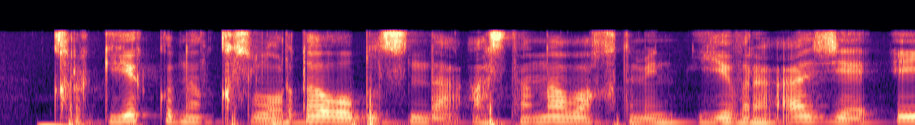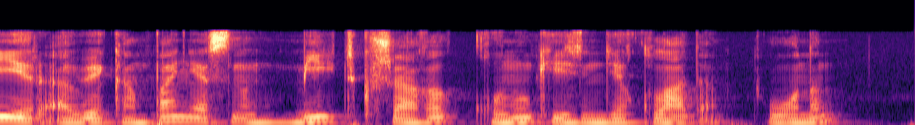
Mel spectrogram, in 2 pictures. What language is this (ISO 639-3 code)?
kaz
